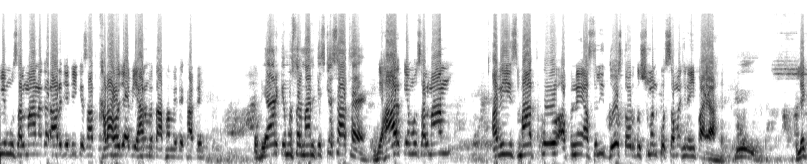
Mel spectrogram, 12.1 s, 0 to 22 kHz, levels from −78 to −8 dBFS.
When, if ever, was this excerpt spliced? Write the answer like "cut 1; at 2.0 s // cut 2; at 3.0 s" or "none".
none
